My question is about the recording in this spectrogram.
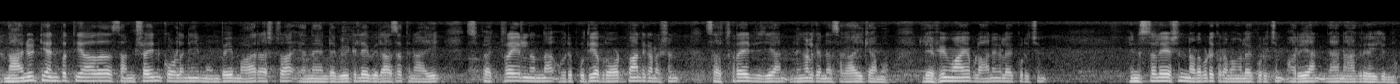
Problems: none marked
